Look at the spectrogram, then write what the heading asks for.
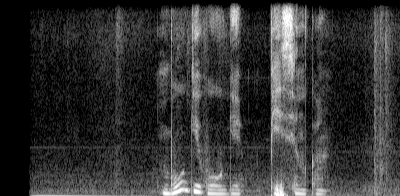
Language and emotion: Russian, neutral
